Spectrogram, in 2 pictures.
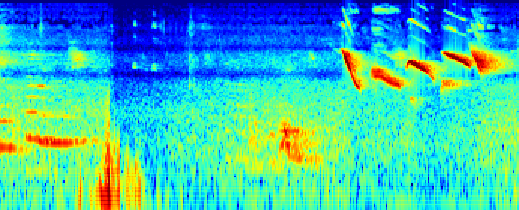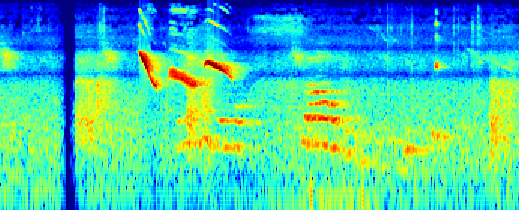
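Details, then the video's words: Green-winged saltator sings loud, rich whistled phrases of a few slurred, falling notes, given twice about three seconds apart, with faint background murmur between. "TRINCA FERRO"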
